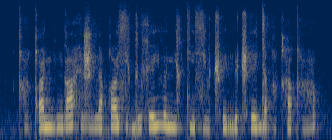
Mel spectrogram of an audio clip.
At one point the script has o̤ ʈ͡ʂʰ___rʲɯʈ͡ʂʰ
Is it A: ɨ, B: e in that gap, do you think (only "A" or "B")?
A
